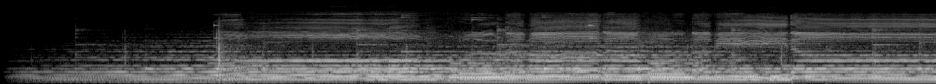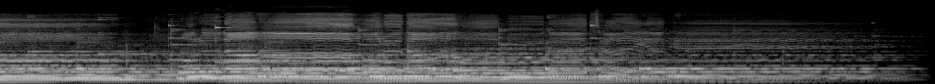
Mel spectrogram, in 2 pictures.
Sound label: Shanti Mantra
